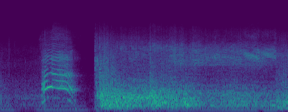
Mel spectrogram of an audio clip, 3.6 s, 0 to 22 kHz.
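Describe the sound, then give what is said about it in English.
A 4-inch naval gun fires once at a U-boat at a range of 8,000: a sudden, very loud blast that rolls into a long, rumbling decay. Just before it, a short, high shouted call rings out. “I think I can reach him now, sir.”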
